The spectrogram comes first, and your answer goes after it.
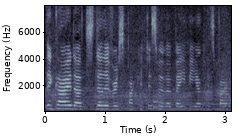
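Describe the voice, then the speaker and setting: A woman's voice: a little high, flat delivery, a little fast. A woman chatting playfully in a racing team's voice call, breaking into silly sing-song chants. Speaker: sim racing team member in voice chat. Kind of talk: casual team chat. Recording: loud music in the background.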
